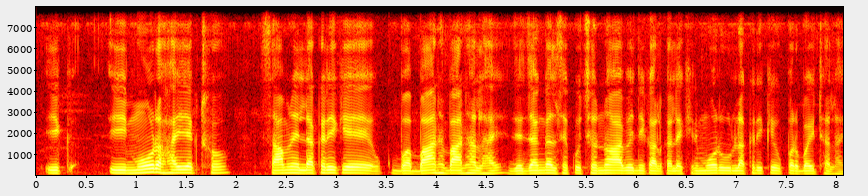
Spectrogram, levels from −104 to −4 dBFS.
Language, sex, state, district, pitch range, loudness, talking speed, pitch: Bhojpuri, male, Bihar, Muzaffarpur, 120-135 Hz, -18 LUFS, 200 wpm, 125 Hz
